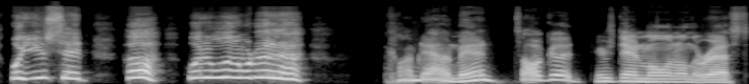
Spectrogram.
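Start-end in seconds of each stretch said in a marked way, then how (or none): 0.1-2.3 high-pitched, very high, flustered, panicked stammer. Imitating a reporter asking questions: mock panic-attack voice. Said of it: "he sounds like he's having a full-on panic attack".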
